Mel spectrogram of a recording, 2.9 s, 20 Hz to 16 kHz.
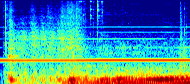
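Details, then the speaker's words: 1981–82 Camaro/Firebird after sitting about 25 years, about 30°F outside, starting for a drive: brief crank catches quickly and settles to a steady, fast high idle over a buzzer that then stops; starts normally. "Starts up like it should. Buzzer goes away. Still idling high, but we'll have to figure that out now."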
